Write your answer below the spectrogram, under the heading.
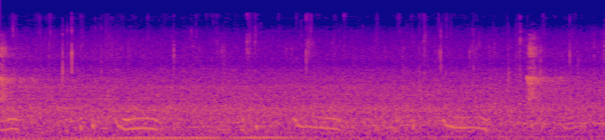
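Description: Bird calls: low cooing notes that repeat about every second and a half, over a steady low hum, with a brief sharper chirp about five seconds in.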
